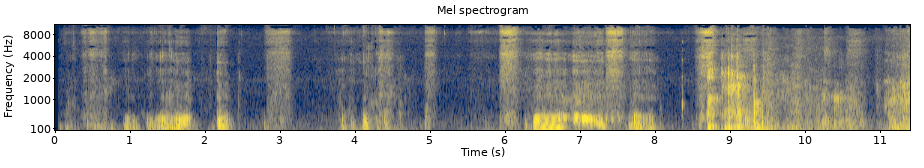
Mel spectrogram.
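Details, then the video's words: A male French Bulldog makes it clear to his owner that he wants to go for a walk. He gives short wheezy, snorting grumbles in uneven bursts, with low throaty moans and brief pauses between them. "French bulldog makes it clear to the master that he wants to walk"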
